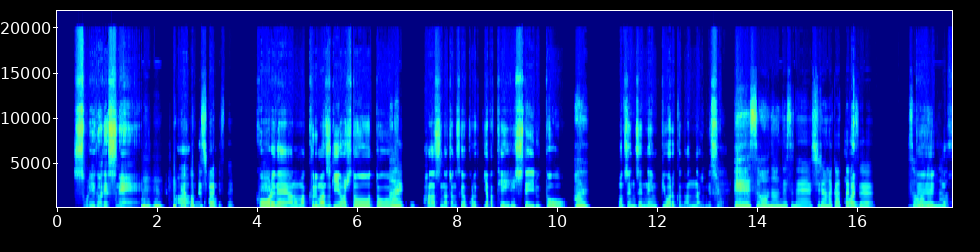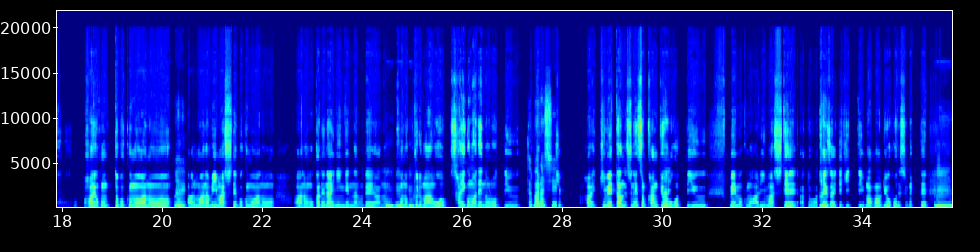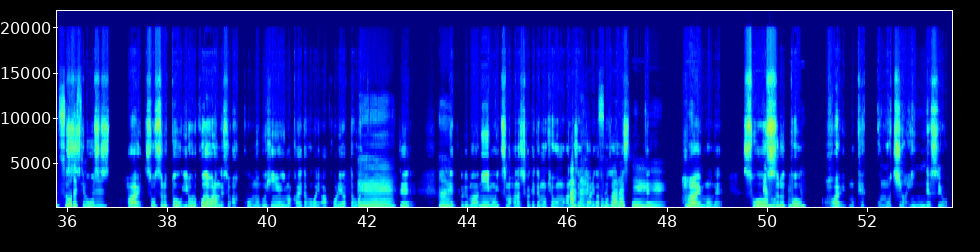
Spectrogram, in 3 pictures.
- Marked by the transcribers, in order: laugh; laughing while speaking: "面白いですね"
- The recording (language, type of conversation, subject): Japanese, podcast, 日常生活の中で自分にできる自然保護にはどんなことがありますか？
